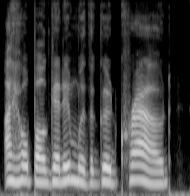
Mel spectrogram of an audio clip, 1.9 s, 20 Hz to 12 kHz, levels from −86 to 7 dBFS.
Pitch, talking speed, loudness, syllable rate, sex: 195 Hz, 285 wpm, -15 LUFS, 5.4 syllables/s, female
